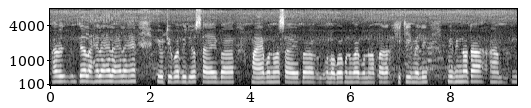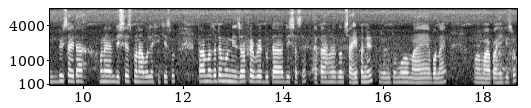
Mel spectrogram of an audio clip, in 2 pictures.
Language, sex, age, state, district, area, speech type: Assamese, male, 30-45, Assam, Sonitpur, urban, spontaneous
